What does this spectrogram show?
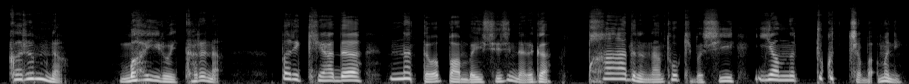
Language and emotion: Manipuri, disgusted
